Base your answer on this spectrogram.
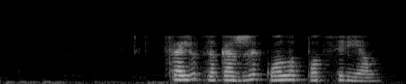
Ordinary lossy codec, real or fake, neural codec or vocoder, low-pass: AAC, 16 kbps; real; none; 7.2 kHz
